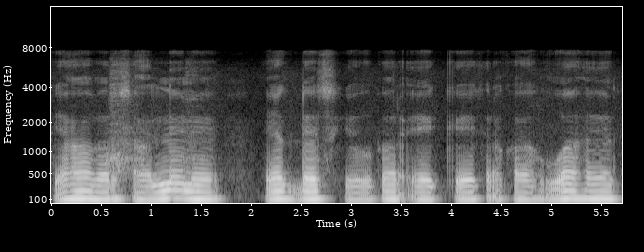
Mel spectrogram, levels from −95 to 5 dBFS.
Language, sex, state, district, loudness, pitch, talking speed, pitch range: Hindi, male, Jharkhand, Ranchi, -16 LUFS, 100 Hz, 135 wpm, 95-105 Hz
